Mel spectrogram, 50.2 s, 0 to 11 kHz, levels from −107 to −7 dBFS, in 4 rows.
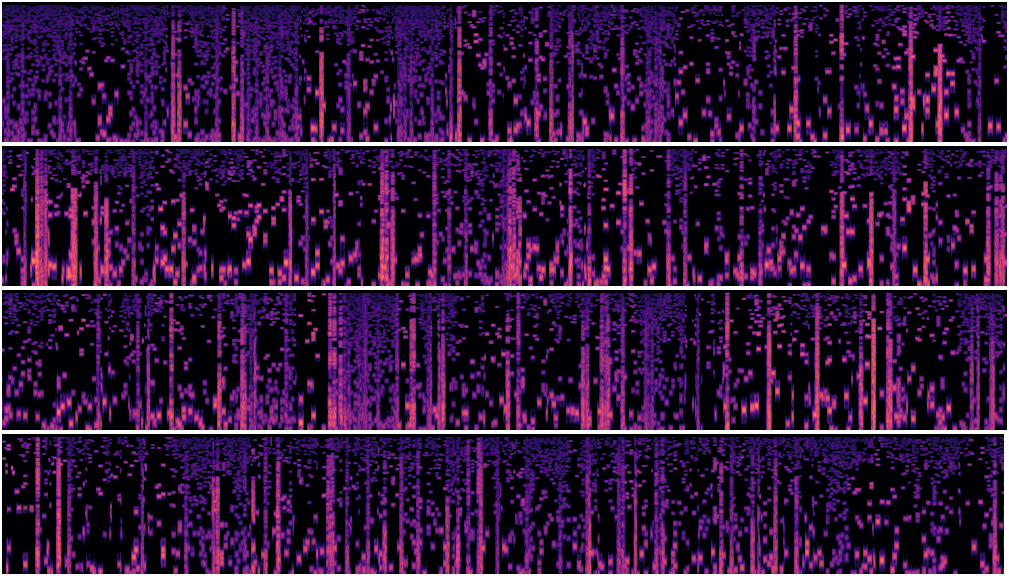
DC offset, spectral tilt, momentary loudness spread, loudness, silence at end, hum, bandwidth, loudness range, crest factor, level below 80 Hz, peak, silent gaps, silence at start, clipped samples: under 0.1%; -3.5 dB/octave; 18 LU; -46 LUFS; 0 s; none; 10.5 kHz; 10 LU; 30 dB; -64 dBFS; -18 dBFS; 21.65-21.70 s, 33.88-33.92 s; 0 s; under 0.1%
